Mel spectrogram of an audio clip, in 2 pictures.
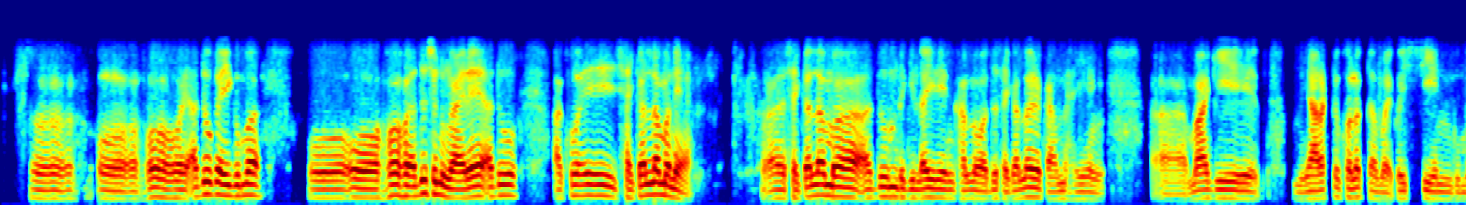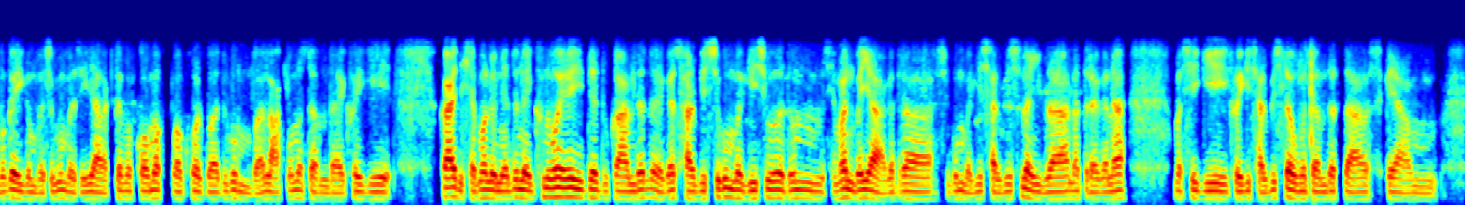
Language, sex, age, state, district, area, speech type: Manipuri, male, 18-30, Manipur, Churachandpur, rural, conversation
